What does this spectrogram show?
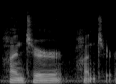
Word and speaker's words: Hunter x Hunter: i'm not a loser i know how to say it i was just making a joke hunter hunter so i'll be honest i'm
